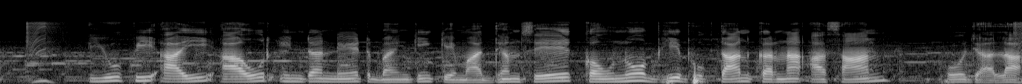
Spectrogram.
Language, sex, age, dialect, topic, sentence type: Bhojpuri, male, 36-40, Western, banking, statement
